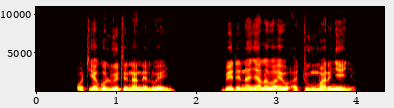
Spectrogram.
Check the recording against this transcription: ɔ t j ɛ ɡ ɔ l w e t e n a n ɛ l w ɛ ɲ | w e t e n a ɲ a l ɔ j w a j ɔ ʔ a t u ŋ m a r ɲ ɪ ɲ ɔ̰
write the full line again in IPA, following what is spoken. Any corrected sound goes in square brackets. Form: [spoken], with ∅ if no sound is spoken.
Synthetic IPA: ɔ t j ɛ ɡ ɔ l w e t e n a n ɛ l w ɛ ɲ | [b] e [d] e n a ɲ a l ɔ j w a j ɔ ʔ a t u ŋ m a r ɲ ɪ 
